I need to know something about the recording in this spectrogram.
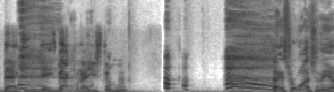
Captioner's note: laugh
